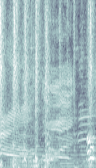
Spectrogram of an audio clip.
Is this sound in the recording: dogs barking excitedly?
yes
